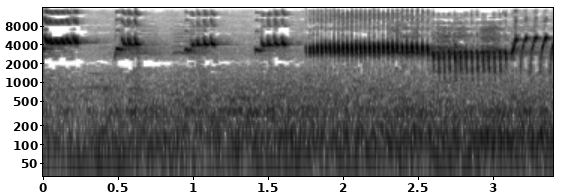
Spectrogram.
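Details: Red snow-frosted canary singing at the start of its moult, not yet doubling its song: repeated short high chirps, then a long buzzy trill and a rapid rattle, over background hiss.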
